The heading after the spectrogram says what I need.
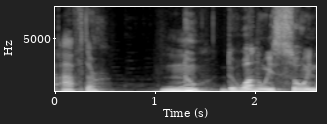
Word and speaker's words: nous: or more casual and nu without pronouncing the s at the end no or u sounds like double o in english ensemble no no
